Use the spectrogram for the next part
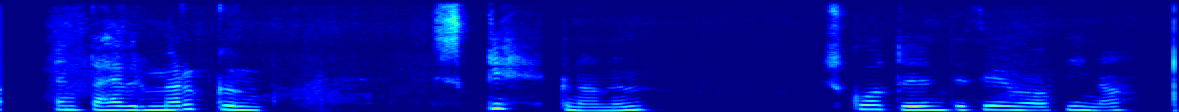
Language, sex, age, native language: Icelandic, female, 11, Icelandic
